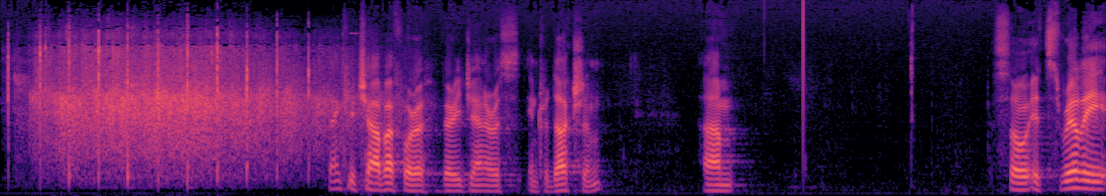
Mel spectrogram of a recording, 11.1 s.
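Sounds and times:
audience applause welcoming a professor to a physics lecture: 0:00.0 - 0:04.0
speech: 0:03.3 - 0:06.1, 0:07.0 - 0:07.4, 0:10.1 - 0:11.0.

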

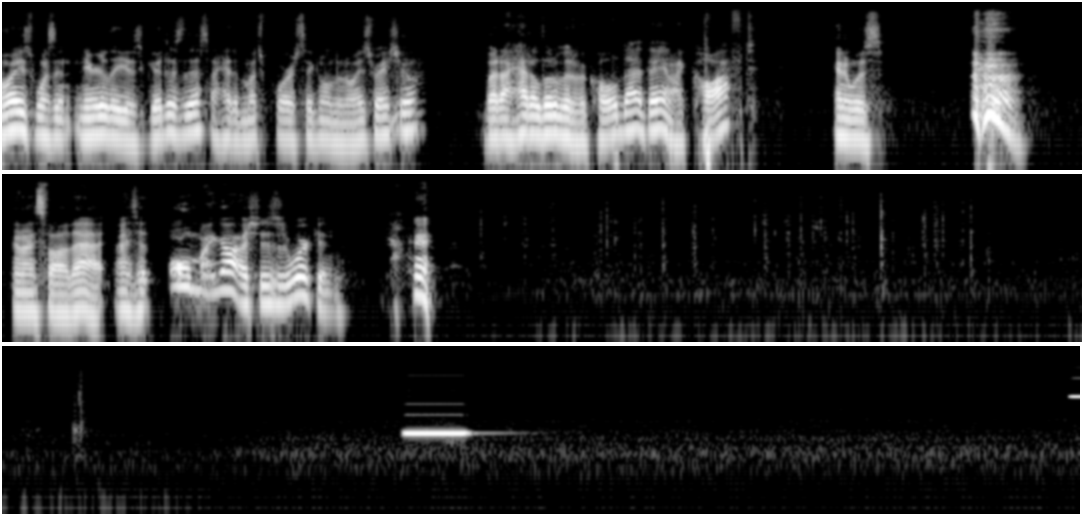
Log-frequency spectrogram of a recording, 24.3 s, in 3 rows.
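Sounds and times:
speech: 0:00.0 - 0:06.7, 0:07.3 - 0:11.4
faint keyboard-like clicks: 0:11.6 - 0:16.9
computer-played test tone: 0:19.2 - 0:20.2.

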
